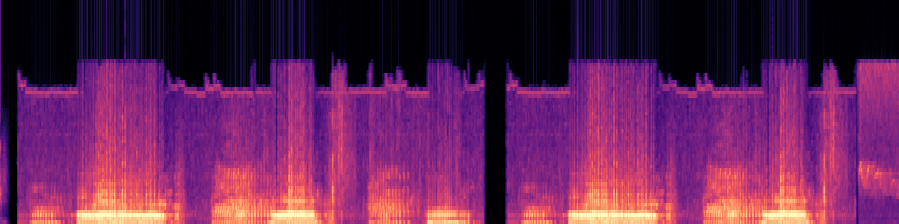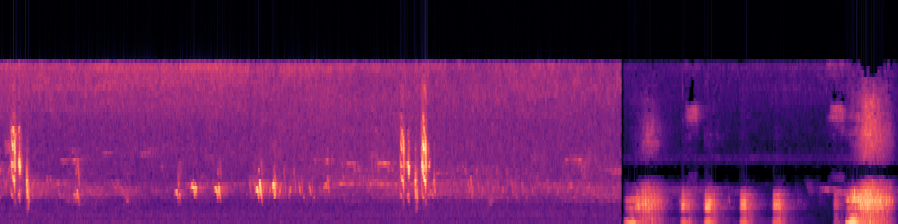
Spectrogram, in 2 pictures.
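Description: Bison bellowing: a series of long, deep, rumbling bellows through the first ten seconds. Faint, short, high flamingo calls follow, and near the end a hippo grunts in a rapid run of pulses.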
